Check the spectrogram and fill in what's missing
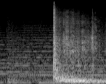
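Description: A single loud rifle shot fired close by during a white rhino hunt, a sharp blast followed by a rumbling tail.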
